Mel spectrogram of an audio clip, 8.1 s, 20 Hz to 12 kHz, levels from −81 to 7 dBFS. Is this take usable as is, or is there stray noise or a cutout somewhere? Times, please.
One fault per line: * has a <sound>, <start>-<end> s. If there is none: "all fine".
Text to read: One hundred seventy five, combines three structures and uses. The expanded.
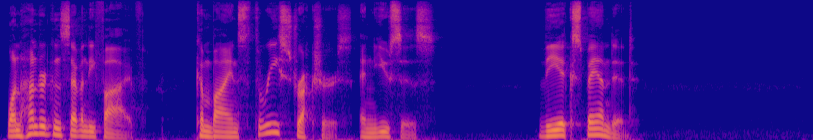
all fine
